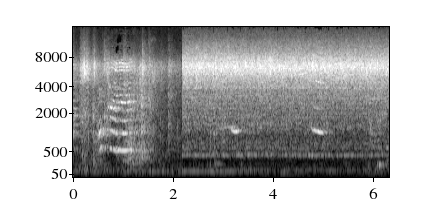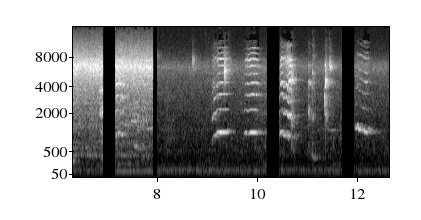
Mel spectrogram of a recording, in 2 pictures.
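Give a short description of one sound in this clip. Baby monkeys squeak with high, shrill chirps, close by.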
